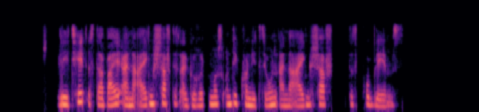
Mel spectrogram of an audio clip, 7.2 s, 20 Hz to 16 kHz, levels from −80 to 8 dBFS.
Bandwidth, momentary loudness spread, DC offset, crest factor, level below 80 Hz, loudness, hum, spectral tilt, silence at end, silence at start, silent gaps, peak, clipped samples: 7.8 kHz; 12 LU; under 0.1%; 20 dB; -60 dBFS; -23 LUFS; none; -5.5 dB/octave; 1.2 s; 0.65 s; 0.72-0.86 s, 5.01-5.24 s, 5.38-5.44 s; -4 dBFS; under 0.1%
